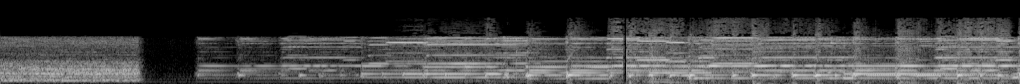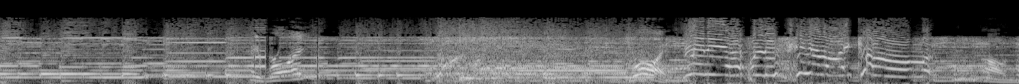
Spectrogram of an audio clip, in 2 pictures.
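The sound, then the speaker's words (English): Band music plays from a cassette, sounding thin and band-limited at first, then fuller, with sustained tones and a wailing, wavering vocal that bends up and down in pitch. “Oh, cool, you got a cassette player. Wanna hear the best band in the world?”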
